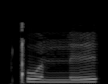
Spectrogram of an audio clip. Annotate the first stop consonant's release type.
click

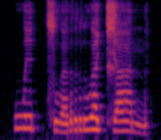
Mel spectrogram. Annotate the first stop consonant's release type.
plain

